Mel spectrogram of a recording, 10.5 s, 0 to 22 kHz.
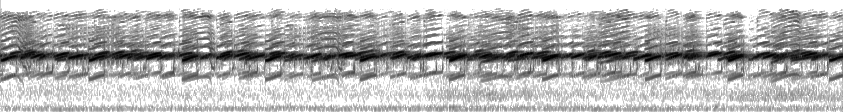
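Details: Northern spring peeper chorus recorded at 9:08 p.m. at dusk in West Chezzetcook, Nova Scotia, Canada, spring 2020; a continuous shrill jingle of overlapping rising peeps, pulsing slightly in loudness, with no other voices standing out.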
